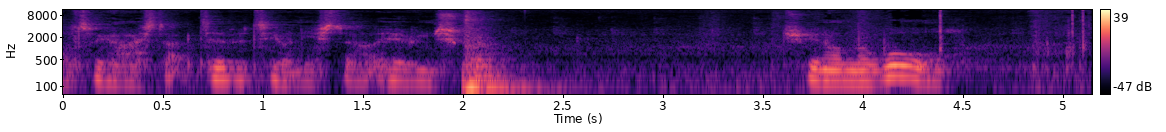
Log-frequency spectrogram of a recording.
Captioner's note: loud banging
